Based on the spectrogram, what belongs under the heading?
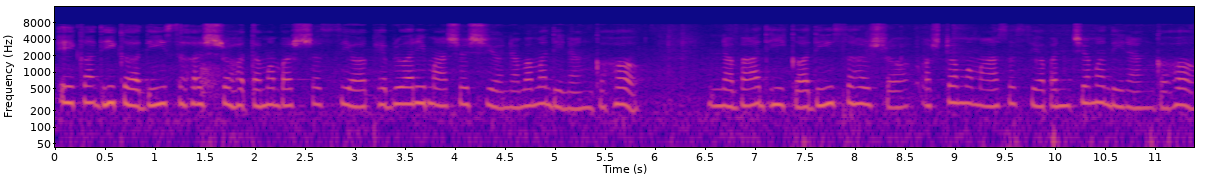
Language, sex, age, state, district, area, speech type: Sanskrit, female, 18-30, Odisha, Bhadrak, rural, spontaneous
